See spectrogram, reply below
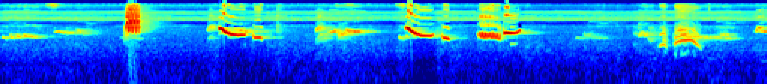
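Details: Oriental magpie-robin of the black-breasted form in varied song, played to provoke an unmotivated bird. Loud swooping whistles and rising slurred notes alternate with softer chatter. A sharp click is heard early on.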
